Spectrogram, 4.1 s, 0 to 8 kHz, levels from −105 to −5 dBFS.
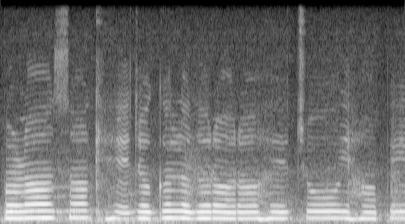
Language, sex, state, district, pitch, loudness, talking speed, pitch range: Hindi, female, Himachal Pradesh, Shimla, 230 Hz, -14 LUFS, 165 wpm, 225-240 Hz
